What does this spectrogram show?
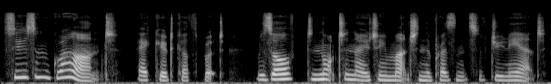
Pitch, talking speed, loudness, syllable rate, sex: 225 Hz, 165 wpm, -19 LUFS, 4.6 syllables/s, female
